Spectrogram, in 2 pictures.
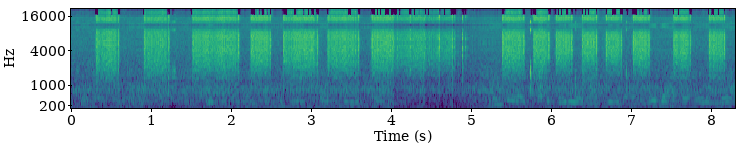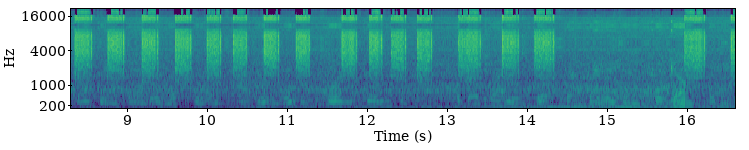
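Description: Aerosol spray coating applied to Dodge RV exhaust headers, a loud close hiss in repeated bursts of short and longer sprays, with a voice talking now and then underneath.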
